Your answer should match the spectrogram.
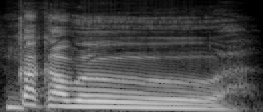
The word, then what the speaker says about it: Kakarot: Yeah, Kakarot. It sounds Kakarot. French. Kakarot. Well, maybe- Kakaro. Kakaroo. Maybe Goku. Does the T silent? Kakaroo. That's how it's said.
